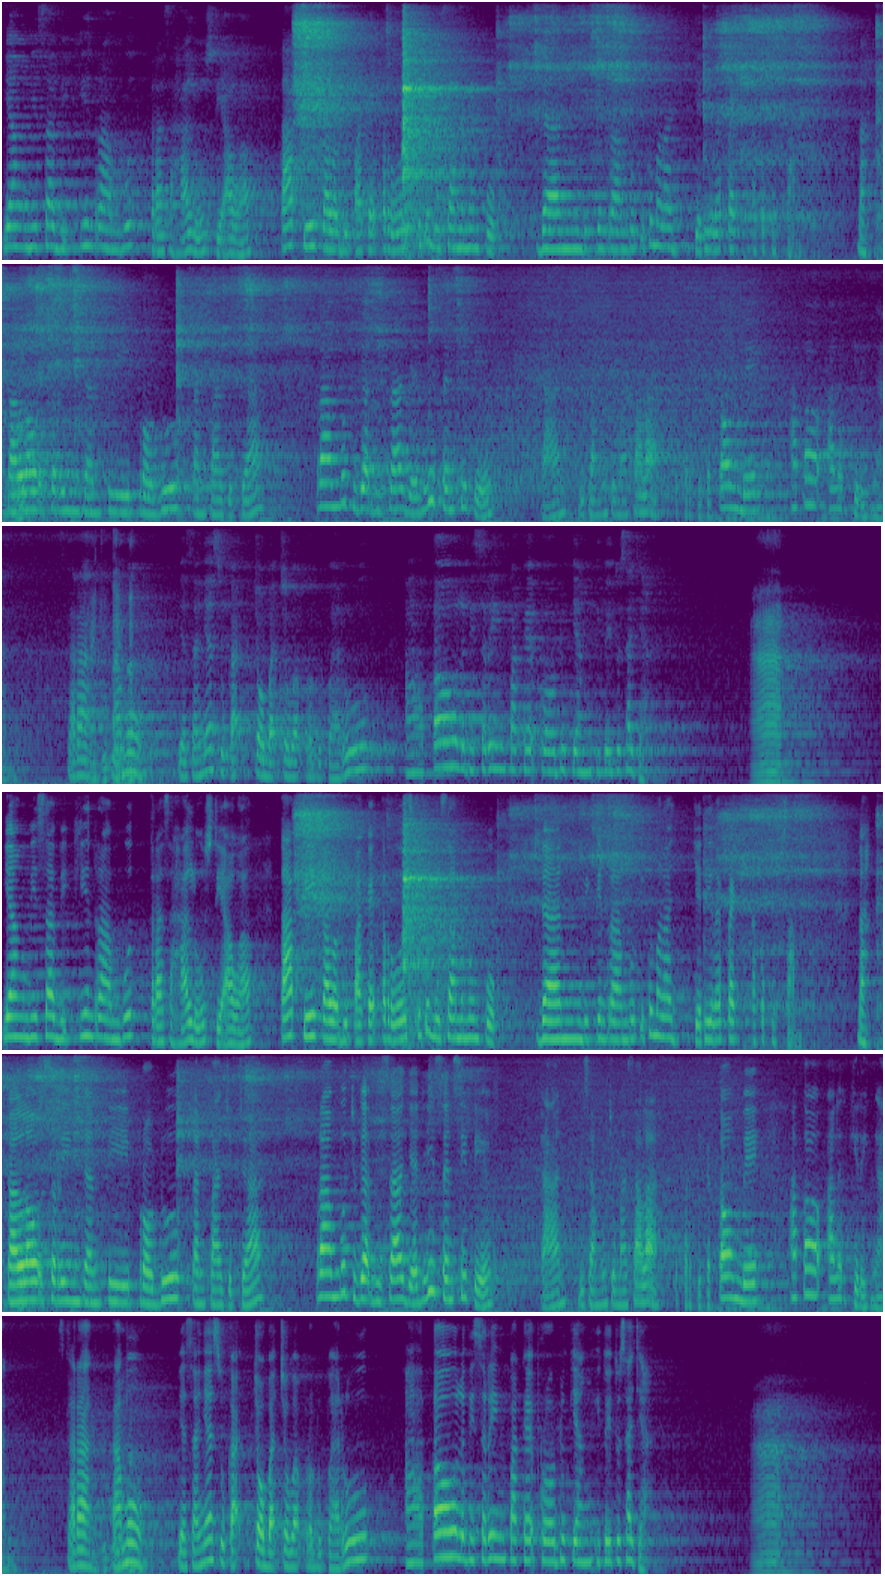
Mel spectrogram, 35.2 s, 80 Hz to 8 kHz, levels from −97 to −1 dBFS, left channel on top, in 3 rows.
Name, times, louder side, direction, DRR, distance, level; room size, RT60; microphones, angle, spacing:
voice 1, 0.0-3.3 3.7-6.6 7.1-9.8 10.3-10.7 11.4-11.6 11.8-15.2 15.9-18.3 18.9-20.5 20.8-20.9 21.3-21.9 22.2-23.7 24.4-25.4 25.8-28.4 28.9-32.1, right 7 dB, 80° right, 14 dB, 0.3 m, -33 dB
sound 1, 3.9-18.0, left 2 dB, 35° left, 2.7 m, -40 dB
voice 2, 11.7-12.1 24.6-25.3 33.5-33.9, left 3 dB, 60° left, 8 dB, 0.7 m, -42 dB
sound 2, 12.3-25.6, equal, 45° right, 2.0 m, -55 dB
Train, 15.3-25.4, left 1 dB, 80° left, 4.2 m, -56 dB
25.0 x 8.5 x 4.3 m, 2.7 s
head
